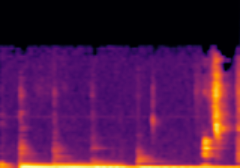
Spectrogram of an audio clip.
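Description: Six-string Warwick Streamer LX electric bass plucked: a quick run of notes, then a note left ringing from about a second in and slowly fading. A fret wrap sits on the strings near the nut to damp unwanted ringing and deaden the tone toward an upright-bass feel.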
